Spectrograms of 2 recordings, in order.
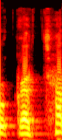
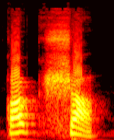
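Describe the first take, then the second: First: कक्षा misread as "kachchha"; कक्षा with chchh replacing k-sh; mistaken chh reading. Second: कक्षा as "kak-sha"; कक्षा with a clear k before sh; k-sh reading. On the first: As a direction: blur कक्षा into a chh sound. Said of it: "इसको कक्षा नहीं पढ़ते". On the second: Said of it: "श हो जाता है". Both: Shown as a demonstration.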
